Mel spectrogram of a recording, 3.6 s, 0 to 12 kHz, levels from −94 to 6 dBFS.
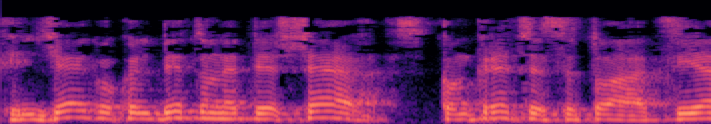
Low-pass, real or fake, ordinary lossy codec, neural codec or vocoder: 7.2 kHz; fake; MP3, 32 kbps; codec, 16 kHz, 4.8 kbps, FACodec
